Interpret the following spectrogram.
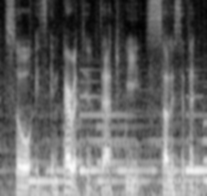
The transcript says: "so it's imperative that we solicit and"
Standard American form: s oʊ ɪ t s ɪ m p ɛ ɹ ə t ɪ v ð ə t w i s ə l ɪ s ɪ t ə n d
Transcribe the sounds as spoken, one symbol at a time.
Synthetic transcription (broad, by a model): s oʊ ɪ t s ɪ m p ɛ ɹ ə t ɪ v ð ə t w i s ə l ɪ s ɪ t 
